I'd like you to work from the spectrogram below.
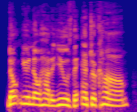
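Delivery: a disapproving question to the daughter; mother scolding. Acted.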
